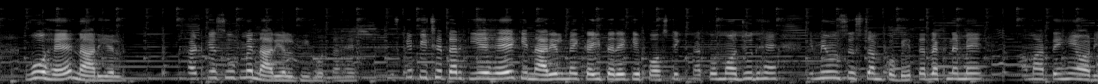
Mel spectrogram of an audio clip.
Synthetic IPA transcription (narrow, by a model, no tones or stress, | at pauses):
ʋoːɦɛnaːɾijəl | kʰɐʈkesuːpmẽnaːɾijəlbʱiɦoːt̪aɦɛːʊskepiːt͡ʃʰet̪ɐɾkjeɦɛkinaːɾijəlmẽkɐit̪ɐɾɛɦkepɔːsʈɪkpɐt̪õmɔːd͡ʒuːd̪ɦɛ̃ | ɪmjuːnsɪsʈəmkobeːɦt̪əɾːɐkʰnemẽ | ɐmaːɾt̪eɦɛ̃ɔːɾ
